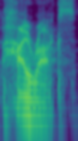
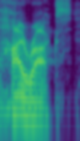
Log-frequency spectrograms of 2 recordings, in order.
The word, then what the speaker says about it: Hyrox: but Google Hi- I I think you pronounce it Hyrox.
